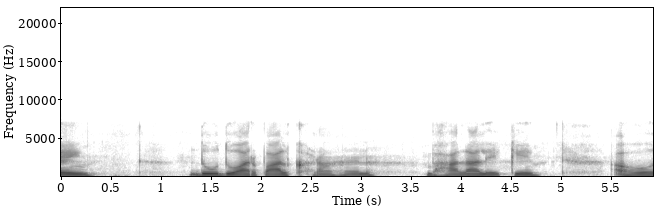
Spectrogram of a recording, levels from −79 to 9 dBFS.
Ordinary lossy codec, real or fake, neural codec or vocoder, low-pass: Opus, 32 kbps; real; none; 7.2 kHz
